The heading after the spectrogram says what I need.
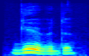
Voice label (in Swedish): "gud", Swedish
